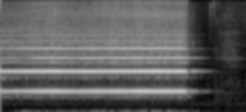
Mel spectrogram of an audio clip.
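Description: A flute holds a single E flat note, clear and steady for about two seconds, then stops cleanly, with no voices.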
